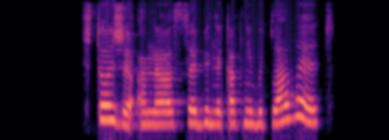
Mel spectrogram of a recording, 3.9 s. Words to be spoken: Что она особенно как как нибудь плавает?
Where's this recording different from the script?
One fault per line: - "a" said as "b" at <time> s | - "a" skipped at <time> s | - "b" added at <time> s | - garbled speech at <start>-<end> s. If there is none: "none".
- "же" added at 1.1 s
- "как" skipped at 2.4 s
